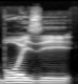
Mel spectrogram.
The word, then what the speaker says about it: Boise: to why I'm here I'm actually I'm in Boise because you're supposed to you're supposed to pronounce it just so people don't get mad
